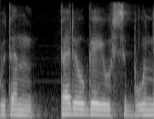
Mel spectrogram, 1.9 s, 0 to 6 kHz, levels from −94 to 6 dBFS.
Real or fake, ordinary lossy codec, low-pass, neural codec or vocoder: real; AAC, 48 kbps; 5.4 kHz; none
